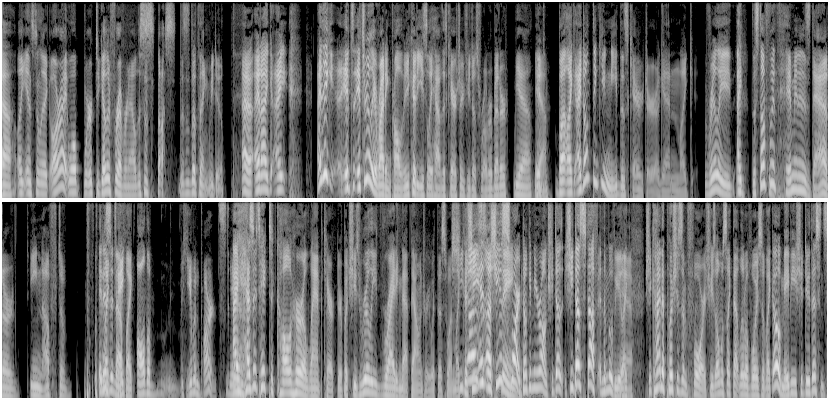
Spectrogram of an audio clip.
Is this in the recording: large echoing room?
no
